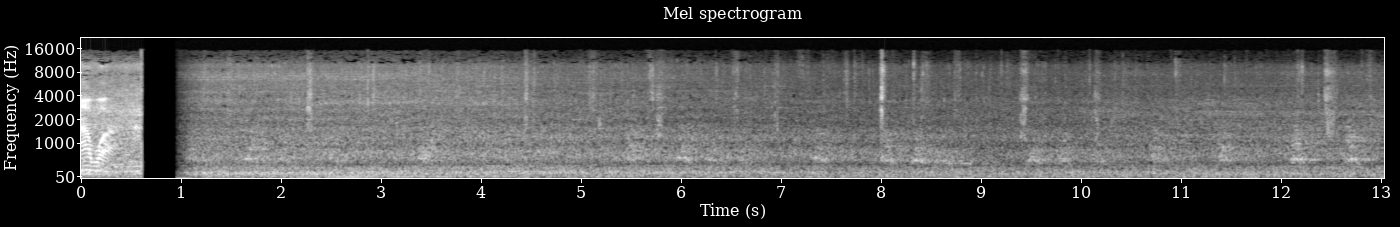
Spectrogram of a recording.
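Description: Footsteps scuff softly on pavement outdoors.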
